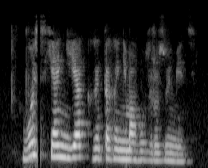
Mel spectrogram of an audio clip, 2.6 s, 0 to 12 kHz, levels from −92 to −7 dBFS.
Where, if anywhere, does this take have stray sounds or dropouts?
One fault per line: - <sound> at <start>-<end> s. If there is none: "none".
- dropout at 0.5-0.5 s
